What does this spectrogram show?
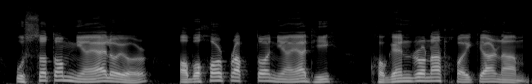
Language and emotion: Assamese, neutral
